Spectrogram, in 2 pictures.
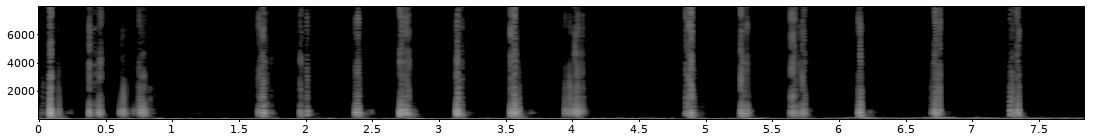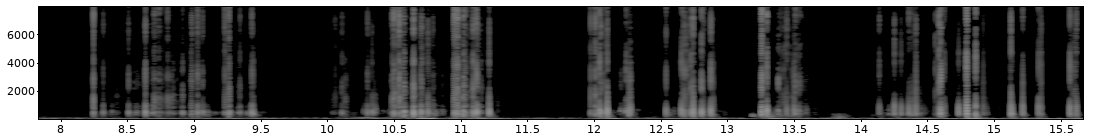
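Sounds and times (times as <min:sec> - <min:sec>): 
sheets scratched and tapped: 0:00.0 - 0:00.9, 0:01.6 - 0:04.2, 0:04.8 - 0:07.4, 0:08.2 - 0:11.3, 0:12.0 - 0:15.6.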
